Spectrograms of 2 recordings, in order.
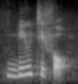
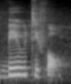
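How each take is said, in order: Both takes have the same delivery.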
